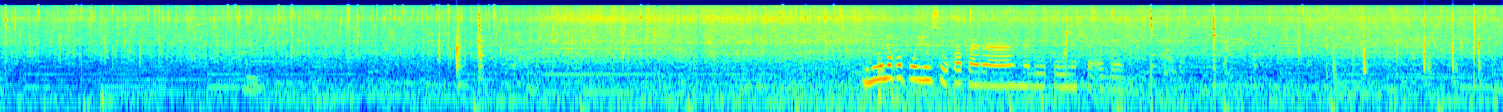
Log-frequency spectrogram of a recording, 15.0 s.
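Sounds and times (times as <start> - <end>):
food sizzling in hot oil: 0.0 - 15.0
plastic spoon stirring: 13.3 - 15.0.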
